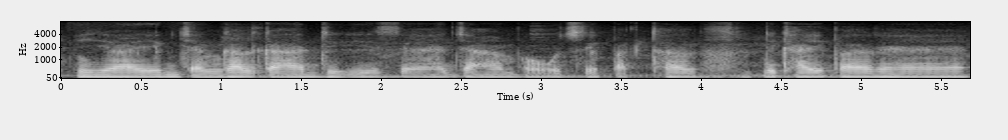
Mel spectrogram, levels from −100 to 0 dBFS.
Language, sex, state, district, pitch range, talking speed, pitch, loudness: Hindi, male, Jharkhand, Deoghar, 100-105 Hz, 150 wpm, 100 Hz, -20 LUFS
